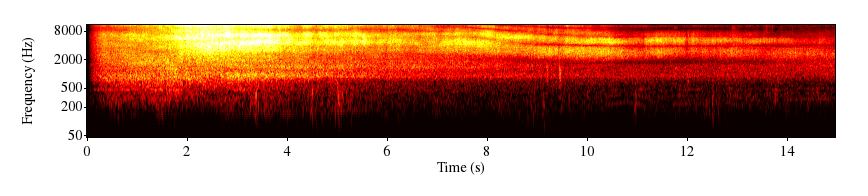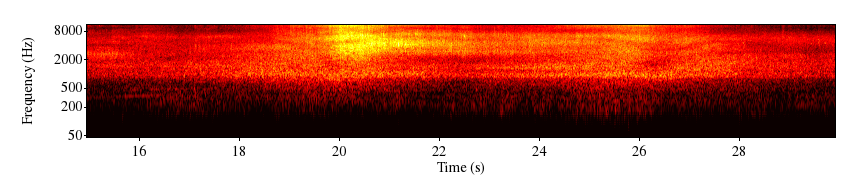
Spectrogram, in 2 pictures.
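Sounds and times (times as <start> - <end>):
heavy rain pouring: 0.1 - 29.9.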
